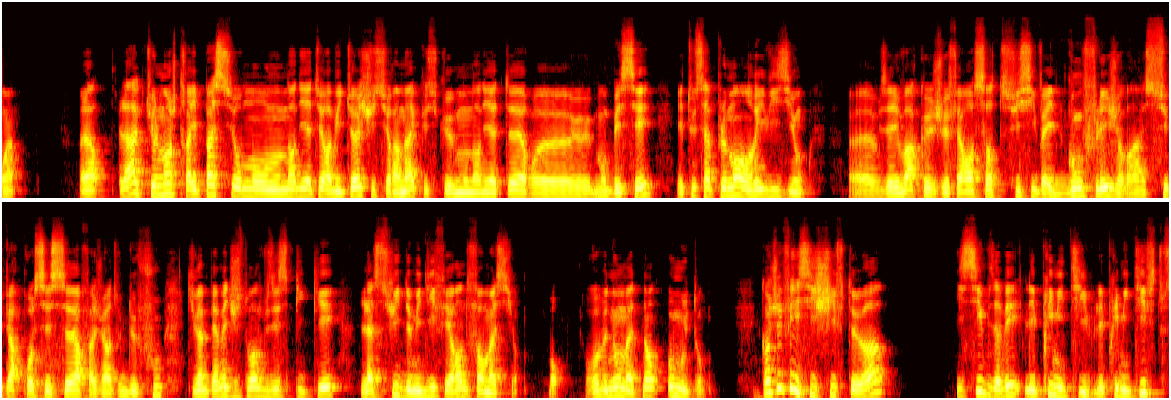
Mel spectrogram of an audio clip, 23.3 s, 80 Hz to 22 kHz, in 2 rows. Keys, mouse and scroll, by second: 18.5 shift+a.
